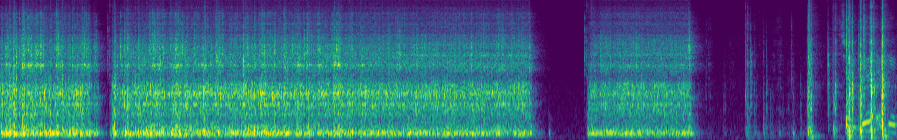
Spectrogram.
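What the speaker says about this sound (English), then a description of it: "then you just start pulsing it and just mix it" Food processor pulsing butter into flour for a flaky pie crust, a loud steady motor whir running for several seconds in bursts, then a short stop and a few brief choppy pulses near the end.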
